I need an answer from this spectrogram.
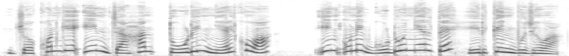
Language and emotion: Santali, disgusted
